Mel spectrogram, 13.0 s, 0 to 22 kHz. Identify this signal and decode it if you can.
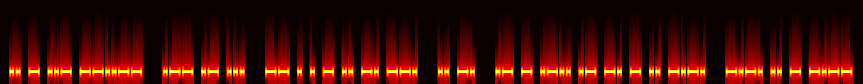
Morse code, heard as a keyed tone, about 25 wpm, 600 Hz. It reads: ITU, WAS MEETING IN ATLANTIC CITY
